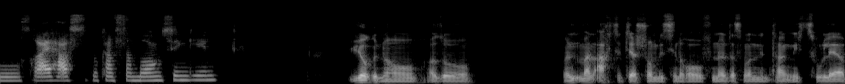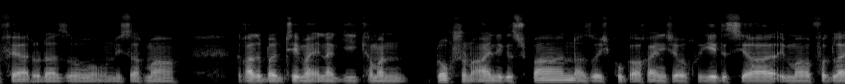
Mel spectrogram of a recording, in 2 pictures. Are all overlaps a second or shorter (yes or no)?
yes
